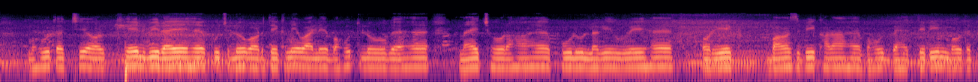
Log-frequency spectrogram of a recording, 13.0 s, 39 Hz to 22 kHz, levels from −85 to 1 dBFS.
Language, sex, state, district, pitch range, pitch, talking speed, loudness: Hindi, male, Bihar, Purnia, 125-135 Hz, 130 Hz, 145 wpm, -20 LUFS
